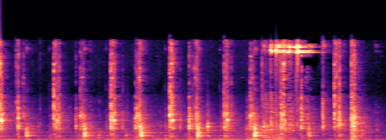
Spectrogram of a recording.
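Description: Rapid, regular mechanical clicking, about three or four clicks a second, from hand-pumped hydraulic lifting gear as an engine and transmission are raised.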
